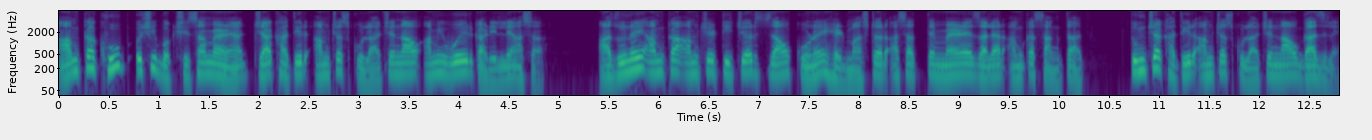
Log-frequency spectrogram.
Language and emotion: Goan Konkani, neutral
